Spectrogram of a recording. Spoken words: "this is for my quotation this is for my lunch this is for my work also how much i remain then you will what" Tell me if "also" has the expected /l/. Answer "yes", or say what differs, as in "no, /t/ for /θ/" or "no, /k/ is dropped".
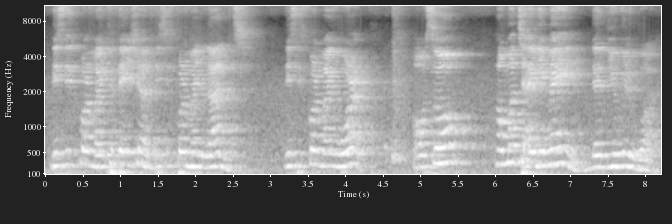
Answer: no, /l/ is dropped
